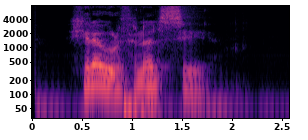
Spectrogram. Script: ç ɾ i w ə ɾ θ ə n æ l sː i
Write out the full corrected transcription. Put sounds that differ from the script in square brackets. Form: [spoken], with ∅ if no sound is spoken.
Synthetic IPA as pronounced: ç ɾ [æ] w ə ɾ θ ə n æ l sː i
